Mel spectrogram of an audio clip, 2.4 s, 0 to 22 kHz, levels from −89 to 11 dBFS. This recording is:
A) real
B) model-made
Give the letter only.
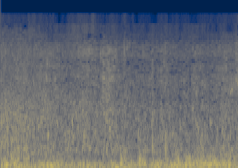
A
